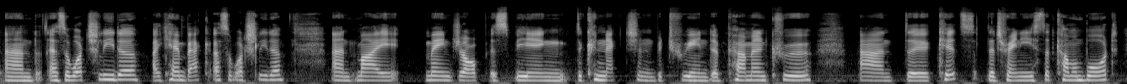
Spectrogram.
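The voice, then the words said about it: Slight German accent. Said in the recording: “You don't sound like you're from Plymouth, so there's a bit of an accent there... are you German yourself?”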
